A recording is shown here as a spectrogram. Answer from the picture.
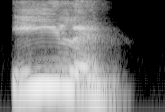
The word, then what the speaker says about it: Elim: You remember Elim, that's how the Hebrews would pronounce it, Elim, with its 70 palm trees and all its wells of water.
